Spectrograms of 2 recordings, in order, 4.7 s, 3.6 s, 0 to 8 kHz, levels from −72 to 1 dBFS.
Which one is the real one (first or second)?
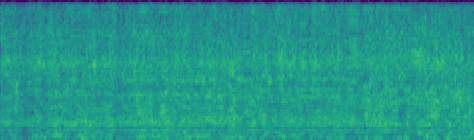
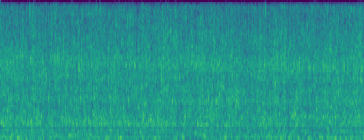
second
